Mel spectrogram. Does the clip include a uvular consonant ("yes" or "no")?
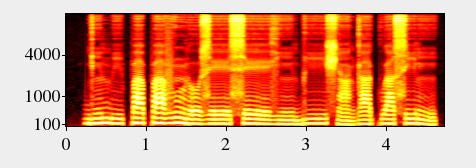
no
